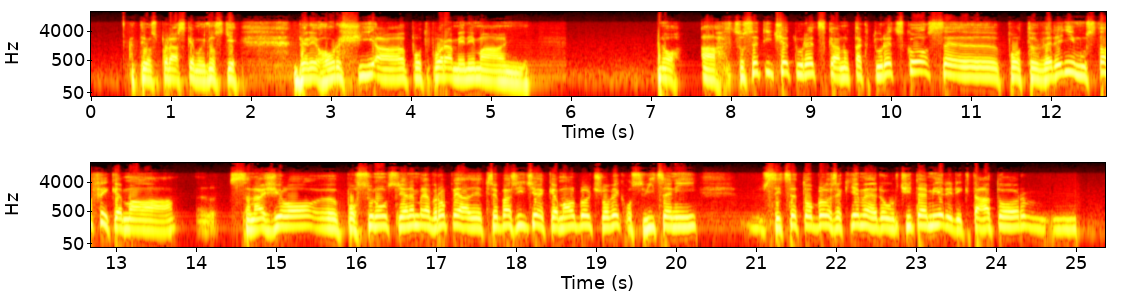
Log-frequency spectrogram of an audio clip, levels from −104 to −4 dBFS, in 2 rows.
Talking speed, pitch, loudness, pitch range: 100 wpm, 155 Hz, -17 LUFS, 140-180 Hz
